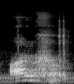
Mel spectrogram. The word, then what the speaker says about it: অর্ঘ্য: সন্ন্যাসী, অর্ঘ্য, অর্ঘ্য, অর্থাৎ এই জফলার কোনো উচ্চারণ নেই, শুধু অ, রেফের জন্য র এবং ঘয়ের সঙ্গে ওকার, অর্ঘ্য।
